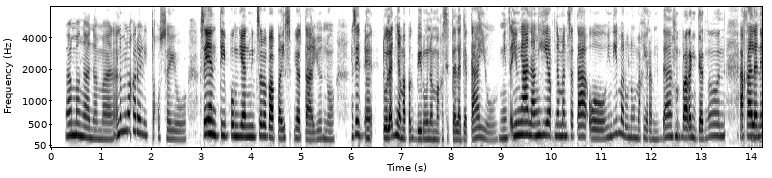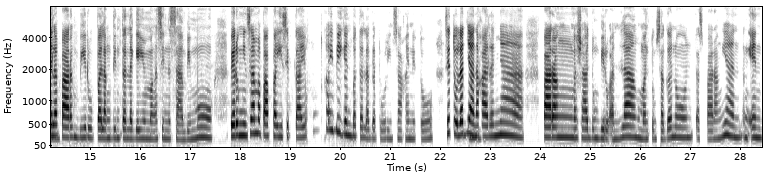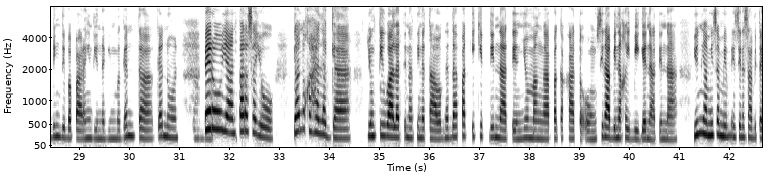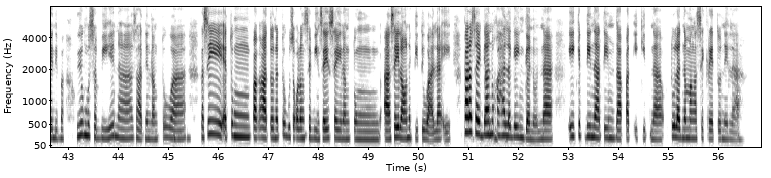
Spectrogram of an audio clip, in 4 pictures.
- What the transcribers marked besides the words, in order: other background noise
- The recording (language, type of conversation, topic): Filipino, podcast, Paano nakatutulong ang pagbabahagi ng kuwento sa pagbuo ng tiwala?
